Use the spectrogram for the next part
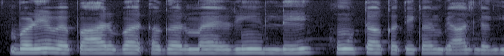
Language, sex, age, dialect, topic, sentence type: Chhattisgarhi, female, 51-55, Western/Budati/Khatahi, banking, question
